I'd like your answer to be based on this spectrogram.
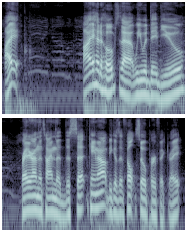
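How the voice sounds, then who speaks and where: His medium-pitched voice sounds pushed and bright, animated at a normal pace, with soft background music. He is a slightly congested man with a sore throat streaming a card game, chatting away, reading cards aloud, and frequently restarting and filling pauses.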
